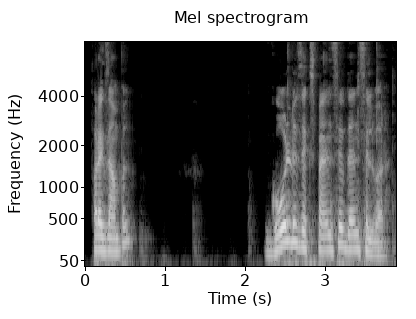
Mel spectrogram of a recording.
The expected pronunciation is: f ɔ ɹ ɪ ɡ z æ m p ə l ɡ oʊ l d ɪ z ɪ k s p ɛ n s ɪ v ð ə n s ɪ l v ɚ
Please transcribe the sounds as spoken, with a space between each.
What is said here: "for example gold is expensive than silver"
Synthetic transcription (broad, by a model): f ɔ ɹ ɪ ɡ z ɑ m p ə l ɡ oʊ l d ɪ z ɪ k s p ɛ n s ɪ v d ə n s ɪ l v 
